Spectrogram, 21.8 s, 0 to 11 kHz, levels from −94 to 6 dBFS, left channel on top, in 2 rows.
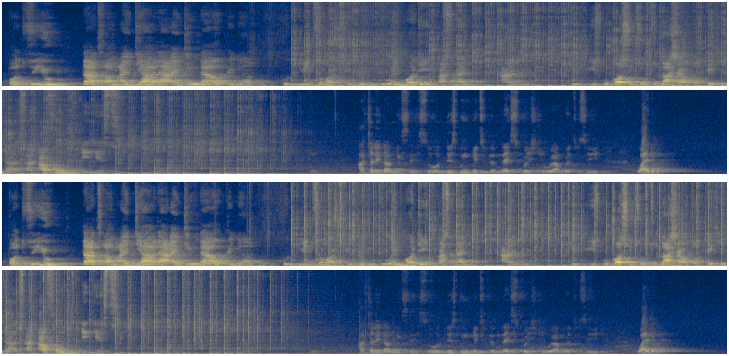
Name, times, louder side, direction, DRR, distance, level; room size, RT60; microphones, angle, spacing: voice 1, 0.1-3.9 4.2-7.1 7.5-7.9 8.5-12.7, right 2 dB, 30° right, 6 dB, 2.9 m, -24 dB
sound 1, 3.7-4.0 4.3-15.9 16.2-16.4 16.8-16.9, right 1 dB, 85° right, 4.8 m, -30 dB
voice 2, 16.2-19.8 20.4-20.7, left 2 dB, 30° left, 7 dB, 2.4 m, -36 dB
26.0 x 15.5 x 9.6 m, 1.1 s
head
